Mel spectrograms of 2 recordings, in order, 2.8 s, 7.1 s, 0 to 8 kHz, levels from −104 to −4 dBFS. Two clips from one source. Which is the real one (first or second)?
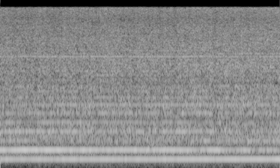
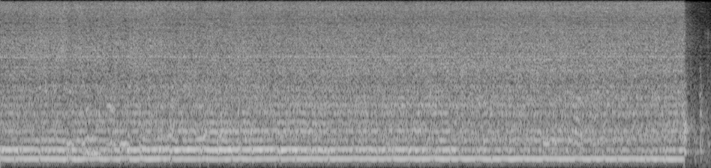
first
